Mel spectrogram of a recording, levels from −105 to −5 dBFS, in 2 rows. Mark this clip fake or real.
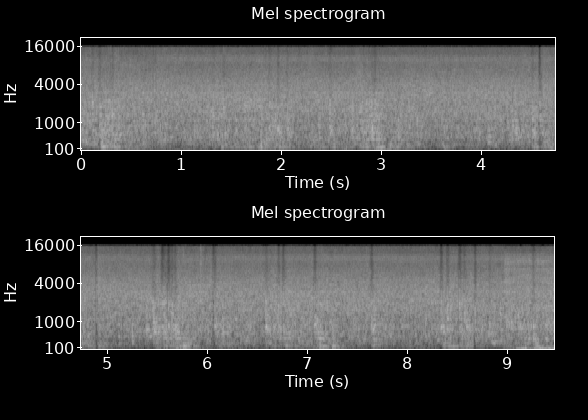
real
